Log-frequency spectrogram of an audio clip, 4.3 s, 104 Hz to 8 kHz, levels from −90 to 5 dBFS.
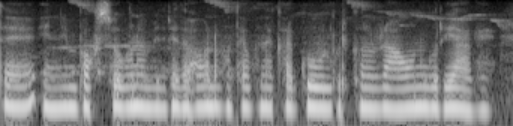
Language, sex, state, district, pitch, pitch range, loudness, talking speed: Chakma, female, Tripura, Dhalai, 200 Hz, 195-200 Hz, -17 LUFS, 225 wpm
